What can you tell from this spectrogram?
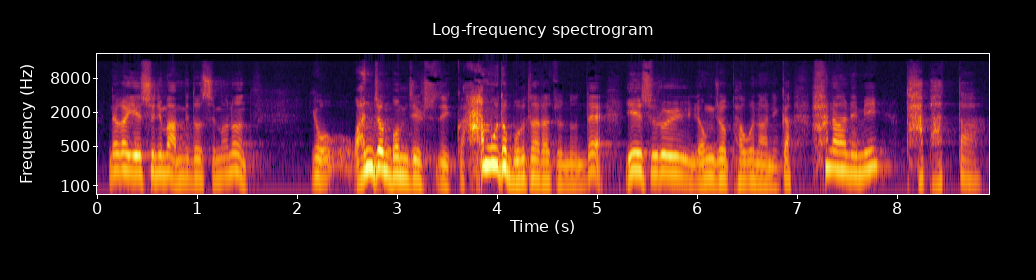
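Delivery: ordinary delivery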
